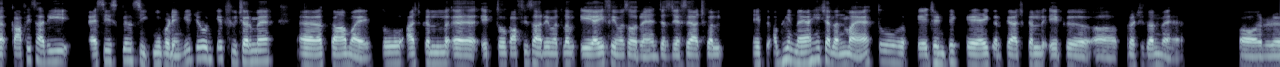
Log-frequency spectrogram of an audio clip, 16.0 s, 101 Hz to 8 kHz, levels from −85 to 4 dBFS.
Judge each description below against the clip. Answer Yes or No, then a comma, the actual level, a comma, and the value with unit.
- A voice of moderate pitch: No, low, 125 Hz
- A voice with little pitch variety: No, average, 3.4 semitones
